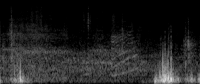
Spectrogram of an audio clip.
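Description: A wooden front door being pushed open: a small knock just after the start, then a louder dull thump near the end.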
